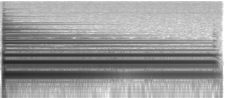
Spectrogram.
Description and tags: Jackson Dominion guitar. Recorded through a POD XT Live, pedal. Bypass effects, on the Mid pickup setting.
chord, electric, guitar, strum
